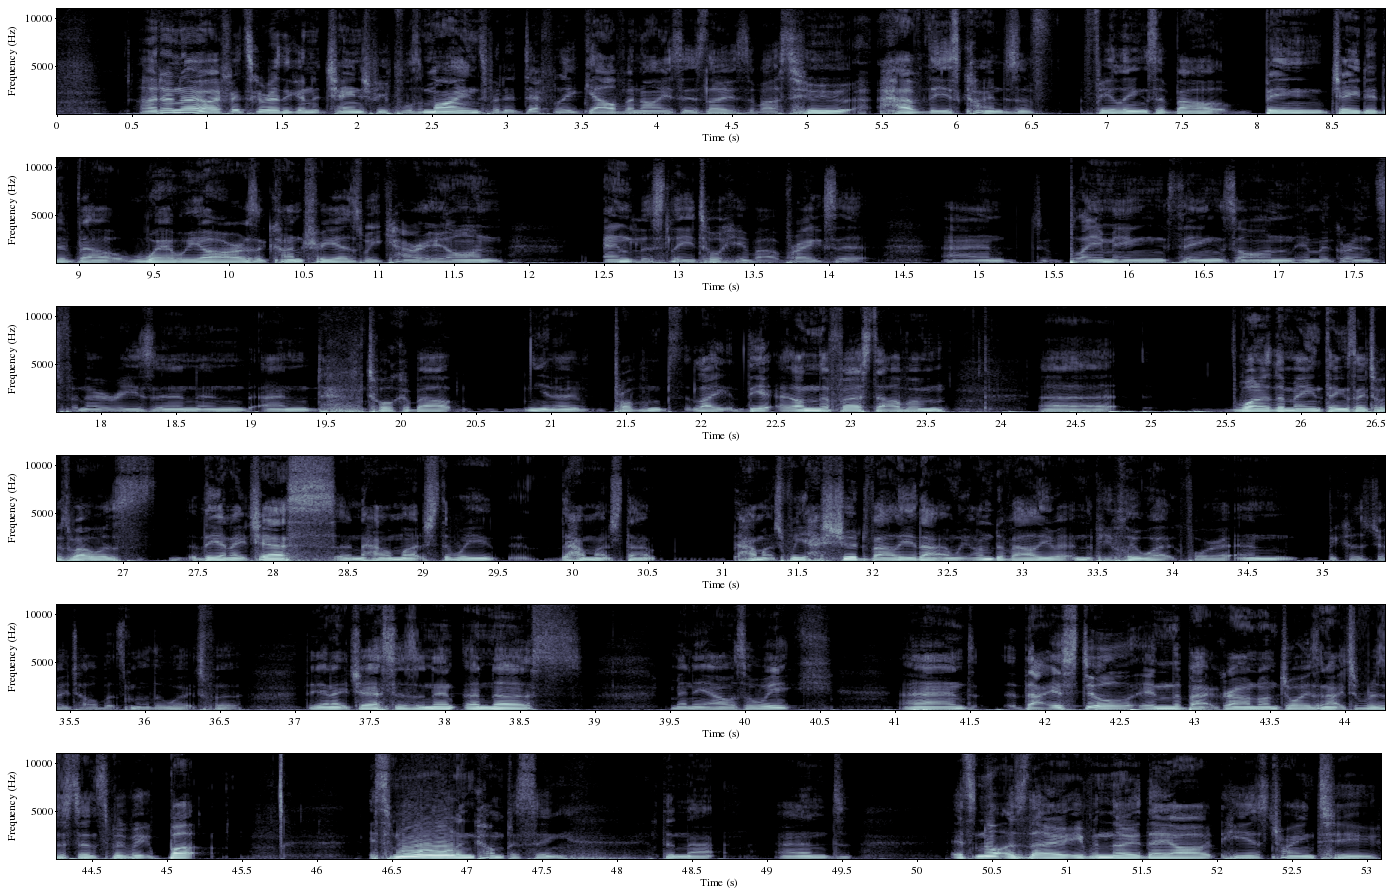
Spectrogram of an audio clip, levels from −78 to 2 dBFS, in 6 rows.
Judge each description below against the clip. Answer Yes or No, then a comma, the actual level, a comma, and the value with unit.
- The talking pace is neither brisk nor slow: Yes, average, 170 wpm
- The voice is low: Yes, low, 110 Hz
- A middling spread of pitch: No, narrow, 2.3 semitones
